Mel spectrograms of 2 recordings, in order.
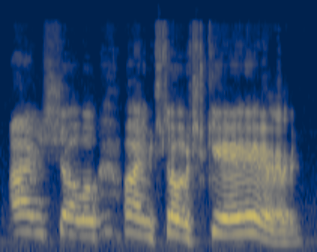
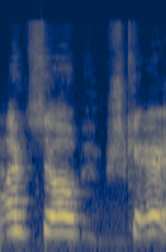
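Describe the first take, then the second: First: High, loud, very slow slurred mock fear; puddle voice. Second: High, loud, drawn-out mock fright; badly faked fear. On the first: Melted creature calling from the puddle, slurred fake terror. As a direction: ooze the fake fright out, drawn long. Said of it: "hear the voice coming from the puddle". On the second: Armor still pretending as it leaks, hammed-up fright. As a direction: overact being scared, very slowly. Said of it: "starts faking and pretending".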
